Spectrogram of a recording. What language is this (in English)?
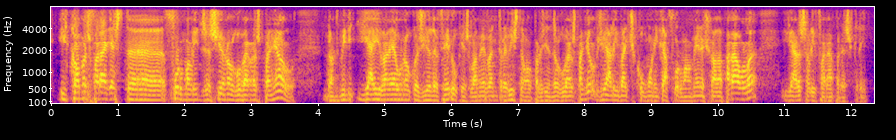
Catalan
